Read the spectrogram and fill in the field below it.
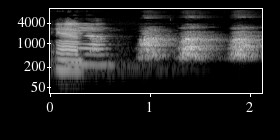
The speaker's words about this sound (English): I apologize for the dog barking. It sounds like someone is coming home.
